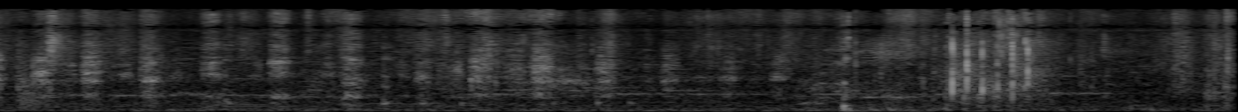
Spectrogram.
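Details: A two-year-old American Bully named Milo pants rhythmically while wanting to play, with some speech and a few sharp knocks or clicks near the end.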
